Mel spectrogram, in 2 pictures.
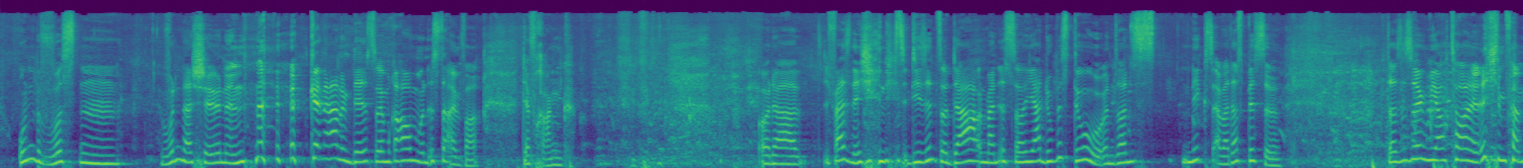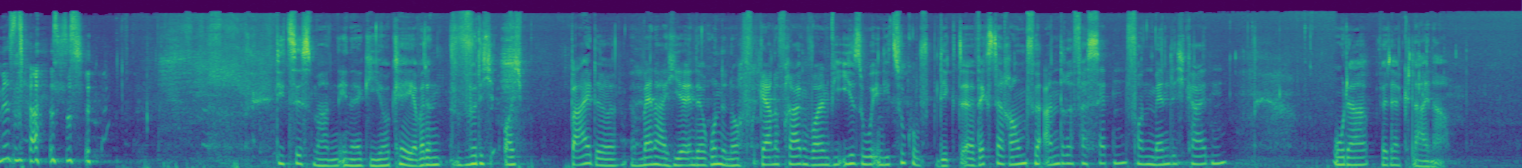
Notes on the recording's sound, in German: Unsere Panel-Diskussion beim Festival Pop-Kultur 2023.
